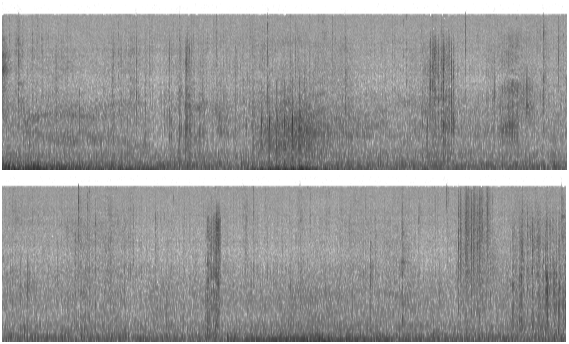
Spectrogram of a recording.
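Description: Steady low rumble with a few scattered sharp gunshot cracks. A short, rapid rattling burst comes about four seconds in.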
